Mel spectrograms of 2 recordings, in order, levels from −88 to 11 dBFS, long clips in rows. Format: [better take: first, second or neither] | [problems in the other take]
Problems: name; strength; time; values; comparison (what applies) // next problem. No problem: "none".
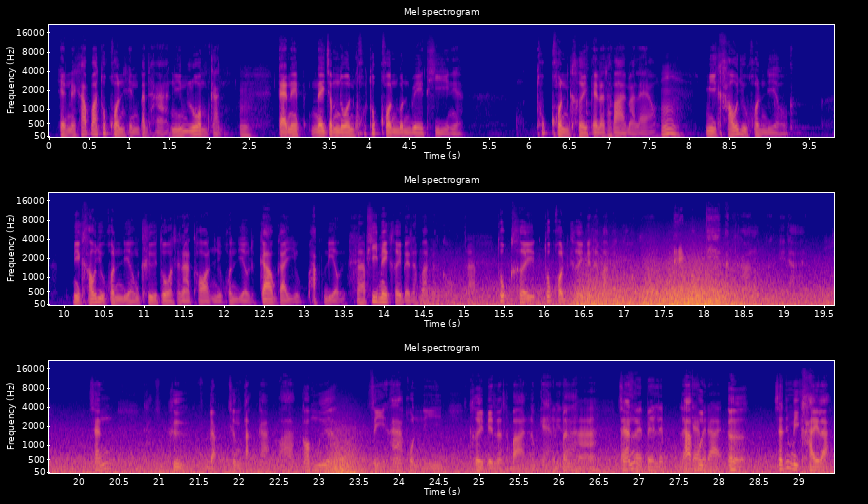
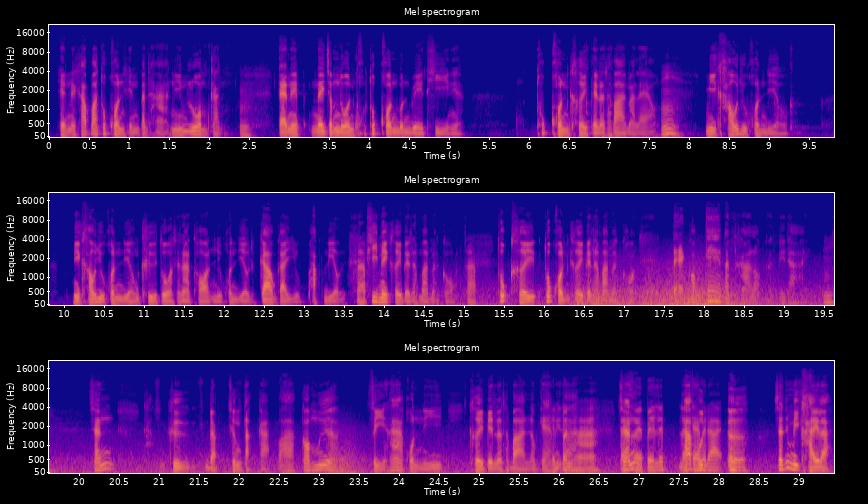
second | wind noise on the microphone; heavy; from 14 s on; as loud as the speech; occasional gusts in the second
